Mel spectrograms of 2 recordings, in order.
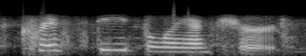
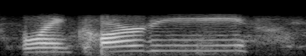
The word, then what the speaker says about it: Blanchard: They're like, "Is it blankardi? Blanchardi?"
